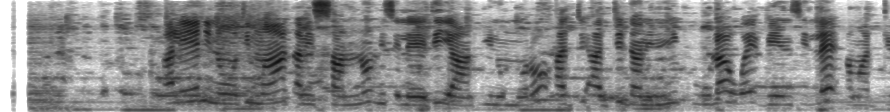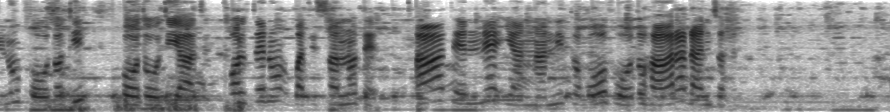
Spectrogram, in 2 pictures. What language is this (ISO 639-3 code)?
sid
